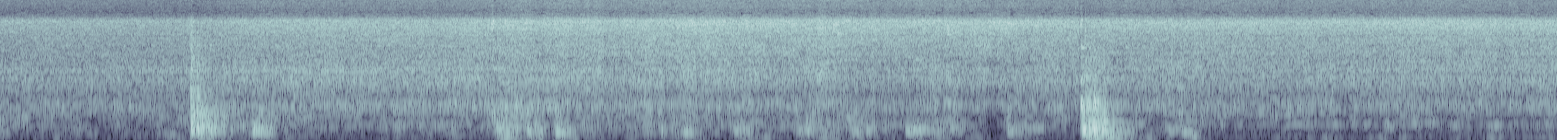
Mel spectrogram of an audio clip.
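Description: Spice paste of cumin, coriander, turmeric and Kashmiri chilli powder fries in a pan with a loud, steady sizzle, while a spoon scrapes and stirs it in a few sharp strokes.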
